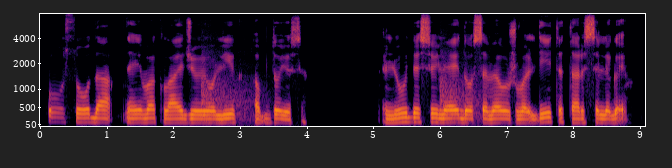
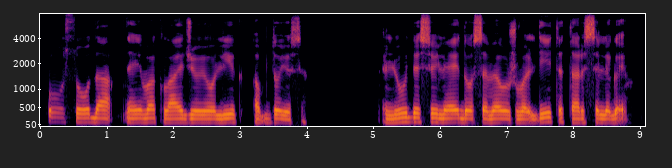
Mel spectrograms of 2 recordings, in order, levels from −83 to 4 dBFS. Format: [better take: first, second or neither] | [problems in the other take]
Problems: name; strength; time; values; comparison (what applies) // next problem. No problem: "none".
second | background sound (Fireworks); 18 dB below the speech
